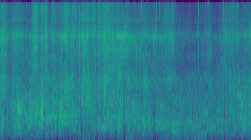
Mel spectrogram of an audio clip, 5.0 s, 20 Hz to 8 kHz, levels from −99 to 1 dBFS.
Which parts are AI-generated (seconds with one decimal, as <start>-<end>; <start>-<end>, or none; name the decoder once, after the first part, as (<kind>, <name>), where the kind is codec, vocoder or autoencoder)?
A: 0.0-5.0 (codec, SNAC)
